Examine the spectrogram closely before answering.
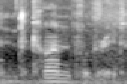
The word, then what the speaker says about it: conflagrate: Yeah, you want to put the stress on the conflagrate.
